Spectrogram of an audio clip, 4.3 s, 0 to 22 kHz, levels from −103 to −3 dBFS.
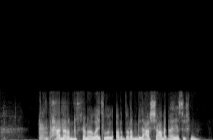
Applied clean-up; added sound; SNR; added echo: neural diffusion model UNIVERSE++.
